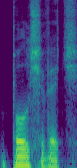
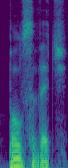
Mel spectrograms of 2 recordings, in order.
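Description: First: The name is given a Polish pronunciation. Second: The name is given an American pronunciation. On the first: "That's Polish pronunciation" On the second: "I think in America it's called Bulsiewicz"

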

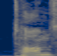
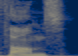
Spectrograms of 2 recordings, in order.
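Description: First: The name begins with a plain T sound. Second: The name begins with a TH sound. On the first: "It's Toms" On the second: "Obviously, it's Thoms"

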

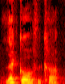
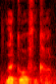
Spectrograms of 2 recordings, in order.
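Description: First: It is said in a firmer, insistent tone. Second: It is said in a gentle, calm tone.

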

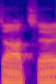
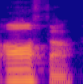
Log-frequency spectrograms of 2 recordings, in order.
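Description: First: The name is said with a Brazilian pronunciation. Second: The name is said with an English pronunciation. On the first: The speaker calls it right. "I think it's Brazilian" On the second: The speaker calls it wrong. "It's not Arthur"

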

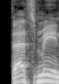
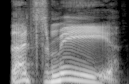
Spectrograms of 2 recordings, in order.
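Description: First: It is said in the speaker's normal voice. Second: It is said in a put-on pirate voice. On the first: The speaker calls it wrong. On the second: The speaker calls it right.

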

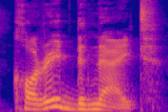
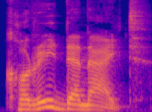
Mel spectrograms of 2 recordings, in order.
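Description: No difference in how they are said.

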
